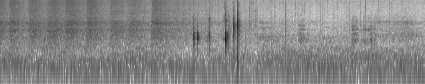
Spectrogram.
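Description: Olive oil spray hissing from a pump-spray bottle into a hot cast-iron frying pan for about two seconds, then fading. A few sharp clicks or knocks follow about halfway through.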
